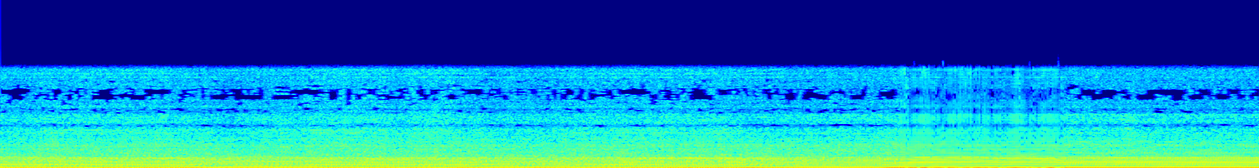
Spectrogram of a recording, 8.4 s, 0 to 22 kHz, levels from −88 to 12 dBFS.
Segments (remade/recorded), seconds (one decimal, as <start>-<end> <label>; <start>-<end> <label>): 0.0-6.0 recorded; 6.0-7.1 remade; 7.1-8.4 recorded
